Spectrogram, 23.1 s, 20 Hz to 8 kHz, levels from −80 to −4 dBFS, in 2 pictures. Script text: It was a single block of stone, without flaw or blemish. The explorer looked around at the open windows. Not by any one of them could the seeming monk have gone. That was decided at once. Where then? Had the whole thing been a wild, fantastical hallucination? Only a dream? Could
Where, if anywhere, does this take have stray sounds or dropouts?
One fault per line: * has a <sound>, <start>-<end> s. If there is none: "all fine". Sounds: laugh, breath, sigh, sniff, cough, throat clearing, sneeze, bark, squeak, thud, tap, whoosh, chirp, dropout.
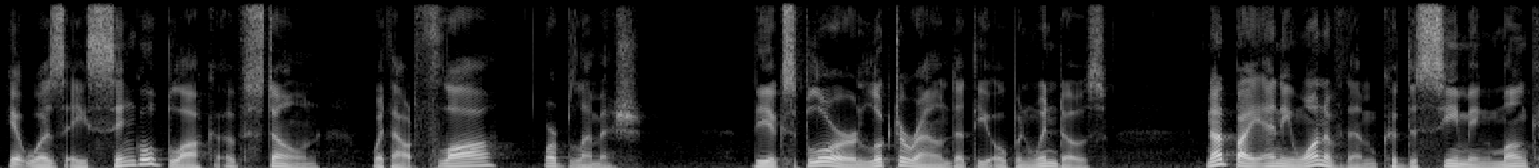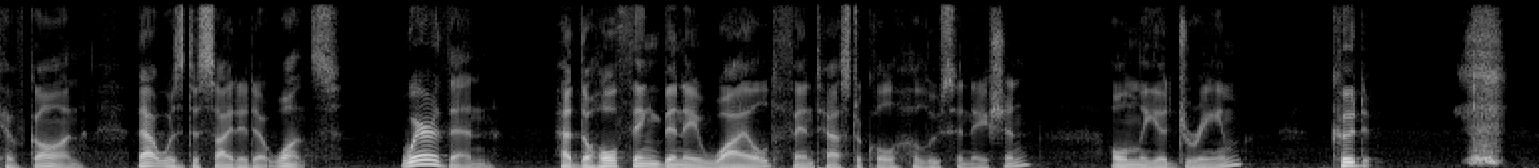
* has a sniff, 22.4-22.9 s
